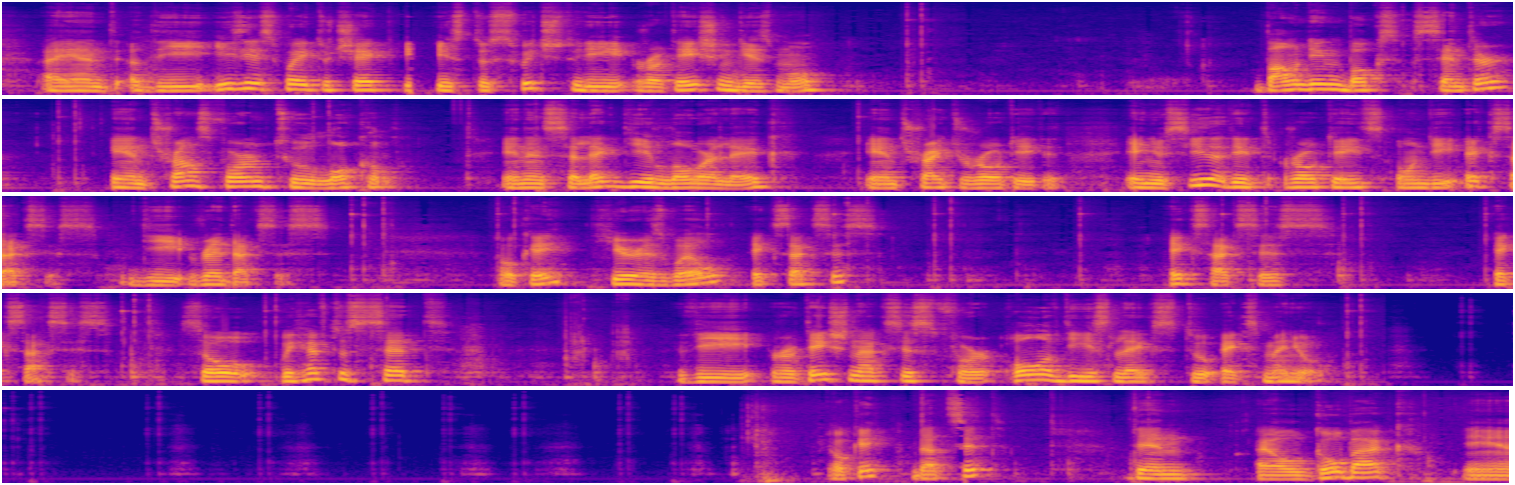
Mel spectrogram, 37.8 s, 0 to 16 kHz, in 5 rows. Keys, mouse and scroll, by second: 2.0 click, 4.5-7.1 drag, 7.8-9.4 drag, 10.2 click, 11.8 click, 12.0-16.9 drag, 17.6 click, 18.6-19.3 drag, 19.8 click, 20.5-21.2 drag, 21.8 click, 22.5-23.3 drag, 24.0 click, 24.5 click, 25.5-26.1 scroll down 3, 29.4 click, 29.9 click, 30.3-31.0 drag, 31.5 click, 32.1-32.4 drag, 32.8 click, 33.3-33.6 drag, 35.9 click.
